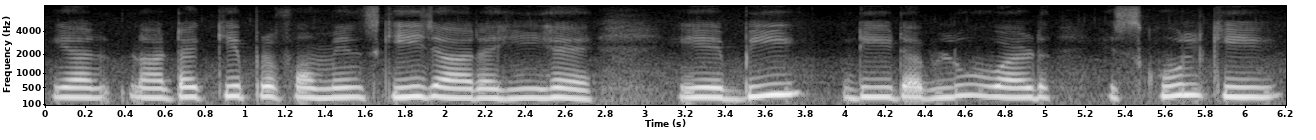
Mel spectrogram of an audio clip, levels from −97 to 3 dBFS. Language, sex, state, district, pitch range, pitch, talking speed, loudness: Hindi, female, Rajasthan, Jaipur, 245-270 Hz, 255 Hz, 135 wpm, -13 LUFS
